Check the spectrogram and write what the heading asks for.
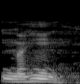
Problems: constant background noise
